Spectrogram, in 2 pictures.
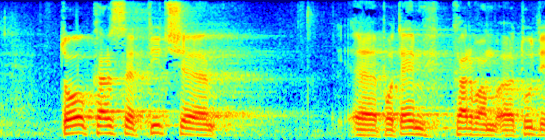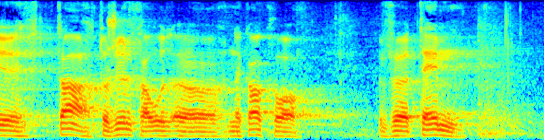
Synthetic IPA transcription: t̪oːkaɾsɛt̪iːt͡ʃɛ | pɔt̪emkaɾʋamt̪uːd̪it̪at̪ɔʒilka | nɛkaːkʰɔ | ʋət̪em

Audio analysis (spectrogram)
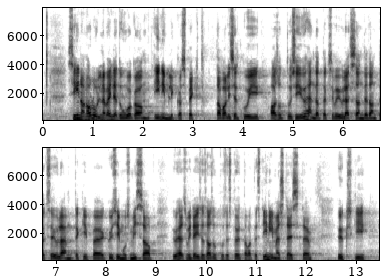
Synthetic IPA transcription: siːno̞no̞lulinevælʲjɑt̪uːɑkɑinimlikːˑɑspe̞kt̪ | t̪ːɑvɑlise̞lt̪̚kujɑsut̪ːˑusiyɦe̞nd̪ɑt̪ːˑɑkse̞vɤjyle̞sːɑnd̪̥et̪ɑnt̪ˑːɑkse̞ylɛt̪e̞kːˑib̥kysʲimusmisːɑːb̥ | yɦesvɤjt̪e̞jse̞sɑsut̪ːˑuse̞st̪ø̞ːt̪ːˑɑvɑt̪ːˑe̞st̪inime̞st̪e̞st̪ | ykski

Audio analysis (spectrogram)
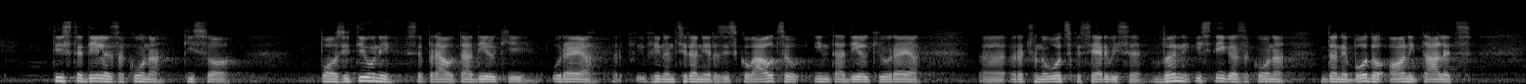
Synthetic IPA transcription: t̪ist̪ɛd̪eːlɛzakoːnakisɔ | pɔzit̪iwnisɛpɾawt̪aːd̪eːlkʰiuɾɛjafinant̪siːɾanjɛɾaziskɔʋaːwt̪sɛwint̪aːd̪eːlkiuɾɛja | ɾat͡ʃunɔʋoːt̪skɛsɛɾʋisɛʋənist̪eːɡazakoːnad̪anɛboːd̪ɔʔɔːnit̪aːlɛt̪s

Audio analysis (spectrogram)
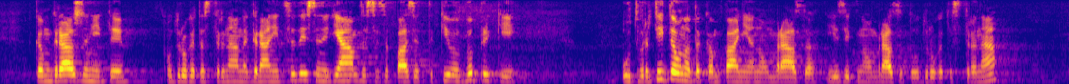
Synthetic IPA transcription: kəmɡɾaʒd̪ənit̪ɛo̰d̪d̪ɾuɡət̪əst̪ɾɐnanɐɡɾanit̪sət̪əisɛnɐdʲavəmd̪ɐsɛzɐpazʲət̪ːɐkivəvɤpɾɛk̟i | ot̪vɾɐt̪it̪ɛlˠnət̪əkɐmpanijənɐomɾazəjɛziknɐomɾazət̪əod̪ɾuɡət̪əst̪ɾɐna

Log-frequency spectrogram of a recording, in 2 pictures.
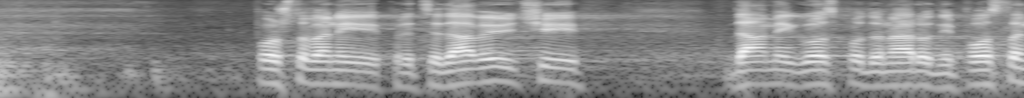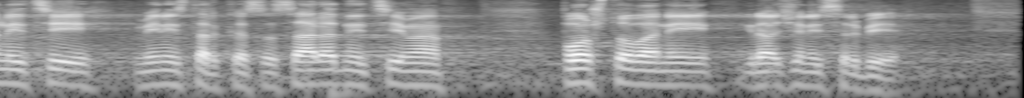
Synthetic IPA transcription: po̞ʃt̪o̞ʋanipɾet̪sjed̪aːʋajut͡ɕi | d̪aːmeiɡo̞spo̞d̪onaːɾo̞d̪nipo̞slˠanit̪siminist̪aɾkasasaɾad̪nit̪sima | po̞ʃt̪o̞ʋaniɡɾad͡ʑanisr̩bijḛ

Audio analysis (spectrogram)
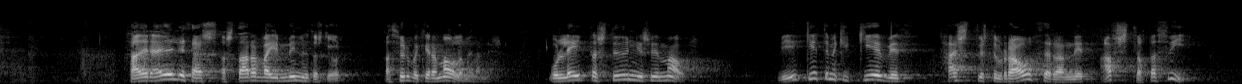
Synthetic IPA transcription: θaðɛɾɛjðlɪθɛsaðst̪aɾvaimɪnːhʏt̪ast̪jo̰wɾt̪n̥ | aðθʏɾvacɛːɾamaːwlamɛ̰la̰nːɪɾ̥ | ɔɣleːjt̪ast̪ʏːðnisvɪðma̰ːwl | vɪðcɛːt̪ʏmɛhcɪcɛːvɪð | hajst̪ʏst̪ʏmraːwθɛɾanːɪta̰fst̪la̰wht̪aθvḭ

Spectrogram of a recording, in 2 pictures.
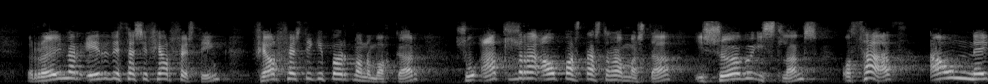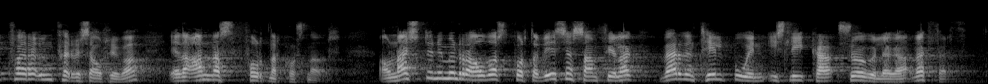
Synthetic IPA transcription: rœːɥnaɾɛɾɪɾɪθɛsːɪfjawr̥fɛst̪iŋk | fjawr̥fɛst̪iŋcipœɾt̪nanʏmɔhkaɾ̥ | suʔat̪lɾaʔaːwpast̪ast̪ahamːast̪aisœːɣʏist̪lant̪s | ɔɣθaðawnːeːjkʰvaðɾaʏŋkʰvɛɾvɪsaːwr̥ɪvaɛðaanːast̪fowɾt̪naɾ̥kʰɔst̪na̰ða̰ɾ̥ | a̰wnajst̪ʏnʏmʏnraːwðast̪̚kʰvɔr̥t̪avɪðsɛnsamfjɛːlaɣvɛɾðʏmt̪ʰɪlpuɪnist̪liːkasœːɣʏlɛːɣavɛxfɛɾθ

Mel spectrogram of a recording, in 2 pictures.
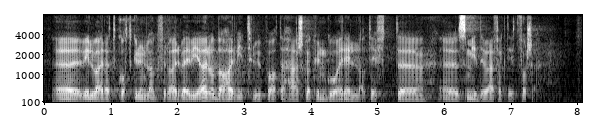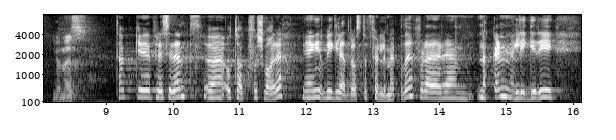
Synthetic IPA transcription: ʋɪlʋæːɾəɛt̪ɡɔt̪ːɡɾʉnlɑ̰ːɡfɔɾɔɑɾbæɪʋɪɑɾɔd̪ɑːɦɑɾʋɪt̪ʰɾʉːpʰɔɑt̪̚d̪ɛhæːʂkɑkʰʉnːəɡoːɾɛlɑ̰t̪ʰiːft̪ | smɪd̪əɔɛfə̰kt̪iːft̪fɔ̰ʂæ̰ɪ | jnɛs | t̪ʰɑkːpʰɾɛsɪd̪ɛnt̪ɔt̪ʰɑkːfɔʂʋɑːɾəjæɪʋɪɡleːd̪əɾɔst̪ɪlɔfœlːəmɛpʰɔd̪ɛfɔɖɛæɾnœkːæɳlɪɡːəɾɪ

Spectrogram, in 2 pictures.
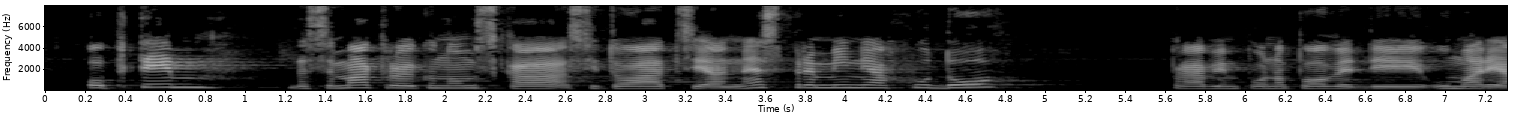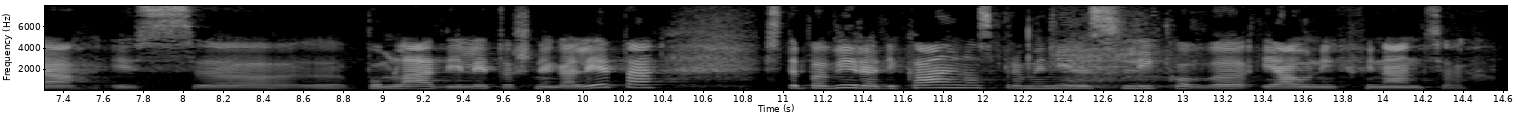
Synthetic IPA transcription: ɔpt̪eːm | d̪asɛmaːkɾɔɛkɔnõmskasit̪uaːt̪sijanɛspɾɛmiːnjaxud̪o | pɾaːʋimpɔnapɔːʋɛd̪iumaɾjais | pɔmlaːd̪ileːt̪ɔʃnɛɡaleːt̪ast̪ɛpaʋiɾad̪ikaːlnɔspɾɛmɛniːlisliːkɔʋəjaːwnixfinant̪sa̰x

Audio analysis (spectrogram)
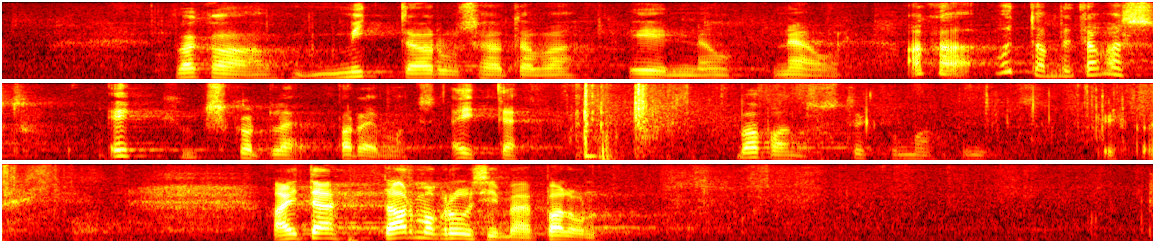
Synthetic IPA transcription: væɡ̥ɑmit̪ːeɑɾusɑːd̪̥ɑvɑe̞ːlnewnæolɑ̰ɡ̥ɑ̰vɤt̪ːˑɑmːet̪ɑvɑst̪u̥ | e̞hkyksko̞rlepɑɾe̞mɑ̰ksæjt̪ːˑæh | vɑb̥ɑnd̪u̥st̪ekːumɑyl | s | keko | ɑjt̪ˑːæht̪ɑɾmokɾuːsimeːpɑlun

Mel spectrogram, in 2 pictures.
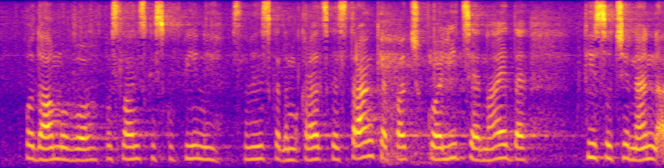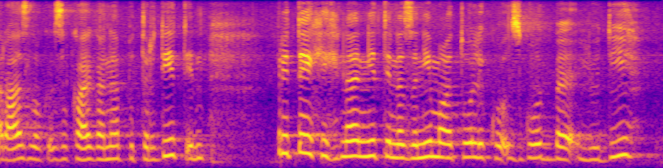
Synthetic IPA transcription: pɔd̪aːmɔʋəpɔslanskiskupiːnislɔʋeːnskɛd̪ɛmɔkɾaːt̪skɛst̪ɾaŋkɛpat͡ʃkɔaliːt̪sijɛnaːjd̪ɛ | t̪isɔt͡ʃinɛnɾaːzlɔkzakajɡanɛpɔt̪əɾd̪it̪in | pɾit̪exixnɛnit̪inɛzanimat̪oːlikɔzɡoːd̪bɛljud̪i

